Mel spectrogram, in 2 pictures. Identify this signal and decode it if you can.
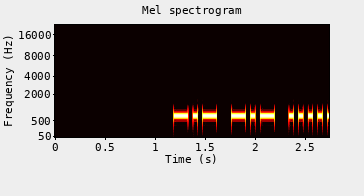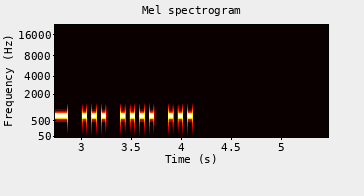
Morse code, heard as a keyed tone, about 25 wpm, 700 Hz. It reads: KK4SHS
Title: USA Call Signs - 6 Characters - 3x Character Spacing - 25wpm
